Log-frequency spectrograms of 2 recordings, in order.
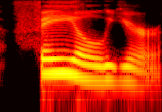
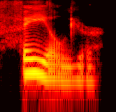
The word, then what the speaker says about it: failure: part failure it's two syllables but i wrote it as three because when you say fail your tongue is going very high fail fail and then back up for a year failure that's a lot of movement in a short looking word failure so you might have to say it slowly and then speed up to get the the movement right failure that's it um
